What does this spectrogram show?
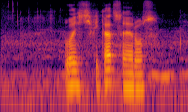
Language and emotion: Russian, neutral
